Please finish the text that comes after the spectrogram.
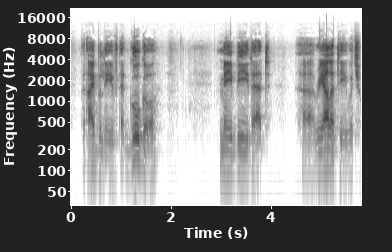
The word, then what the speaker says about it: Gog: What is, actually in Arabic there is no g sound, so it's Gog would be pronounced Jog. So I think that Yajuj and Majuj are really Yagug and Magug. So, and Gog is not Gog, it's Goog.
